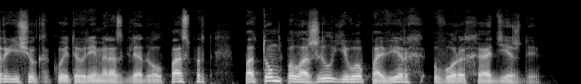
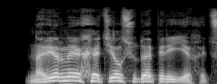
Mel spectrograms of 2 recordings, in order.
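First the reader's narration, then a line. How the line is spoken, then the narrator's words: Dry. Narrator (Russian): сухо предположил Беккер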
